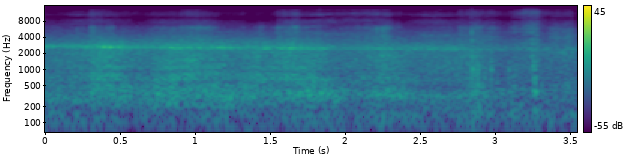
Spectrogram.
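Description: A fixed-wing airplane passing overhead near the Pima Air Museum in Tucson, a steady broad engine roar with a faint whine, continuous and fairly loud throughout with no talk.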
